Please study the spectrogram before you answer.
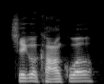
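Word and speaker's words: Chig Okonkwo: notably fyf Champion streaming option of the week chigo conquo I said it right because I looked it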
